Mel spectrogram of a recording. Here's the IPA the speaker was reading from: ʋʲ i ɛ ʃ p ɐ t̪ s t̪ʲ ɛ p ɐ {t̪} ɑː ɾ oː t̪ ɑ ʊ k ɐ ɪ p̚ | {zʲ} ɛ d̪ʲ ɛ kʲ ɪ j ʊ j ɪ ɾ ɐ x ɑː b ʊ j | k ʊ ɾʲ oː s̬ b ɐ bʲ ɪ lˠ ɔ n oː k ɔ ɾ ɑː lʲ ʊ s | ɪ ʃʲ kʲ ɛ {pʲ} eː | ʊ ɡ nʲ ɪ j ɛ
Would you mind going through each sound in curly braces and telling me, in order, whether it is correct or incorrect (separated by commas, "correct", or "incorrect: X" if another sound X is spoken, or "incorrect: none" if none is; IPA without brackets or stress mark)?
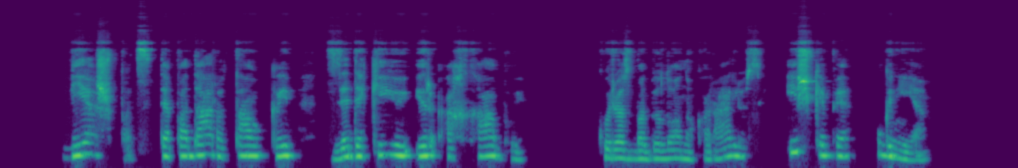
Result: incorrect: d̪, correct, correct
